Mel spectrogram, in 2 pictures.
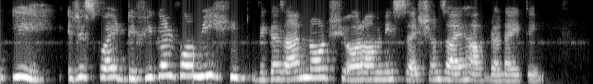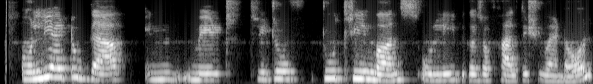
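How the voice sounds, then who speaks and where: Speaking with an Indian accent, a woman has a high pitch and lively intonation. Her pace is moderate. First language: Hindi. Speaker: English learner. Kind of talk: casual chat.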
